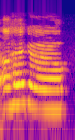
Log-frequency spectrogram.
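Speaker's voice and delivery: put-on, very high, friendly Southern accent. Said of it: "doing the Southern thing where it's like, you're still friendly".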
